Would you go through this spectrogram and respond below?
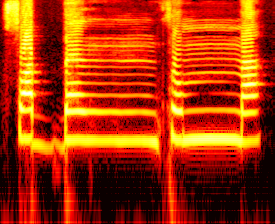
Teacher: تنوین چھپاتے ہوئے لیکن غنہ کے ساتھ یہ حکم کو ادا کریں گے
